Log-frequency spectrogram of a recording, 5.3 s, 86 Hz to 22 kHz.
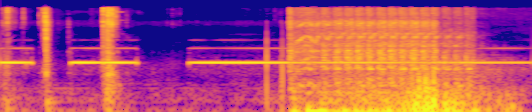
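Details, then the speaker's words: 2007 Dodge Ram 2500HD 6.7 diesel, after ECU reset and remanufactured TIPM fitted: dash chimes, then about two seconds of steady cranking that never catches; VIN not yet written to TIPM, suspected cause; crank no start. "but now it cranks over but now we got to get the vin written into the tipum central gateway module"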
